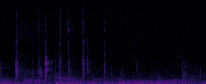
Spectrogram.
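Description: Faint sizzling of diced onion, bell peppers and garlic frying in hot olive oil in a nonstick fry pan, under quiet background music with held notes.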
